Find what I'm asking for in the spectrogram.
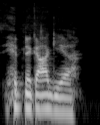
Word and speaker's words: Hypnagogia: And that's Hypnagogia. – Yeah. – I'm saying that right, right? – That's how I would pronounce it.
